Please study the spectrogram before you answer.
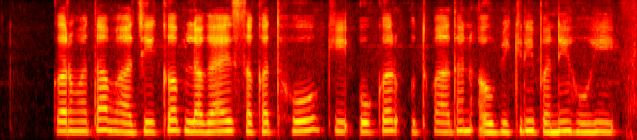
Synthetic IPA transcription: kəɾmət̪abʱaːd͡ʒikəblɐɡaːesəkət̪hokioːkəɾʊt̪paːd̪ənɐʋʊbɪkɾibɐneɦoːɦiː

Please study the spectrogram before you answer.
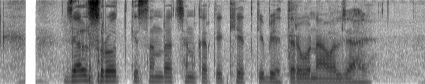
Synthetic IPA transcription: d͡ʒəlsɾot̪kesənɾəkt͡ʃʰənkəɾkekʰet̪kebeɦt̪əɾbənabəld͡ʒaɦɛ

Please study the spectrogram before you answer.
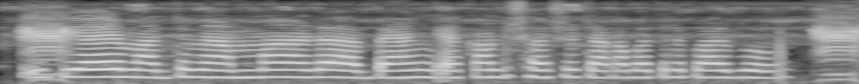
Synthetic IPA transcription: upiajeɾmad̪ʱːomeamaɾabɛŋkɛkawɳʈeʃɔɾʃoɾiʈakapat̪aɾepaɾbo

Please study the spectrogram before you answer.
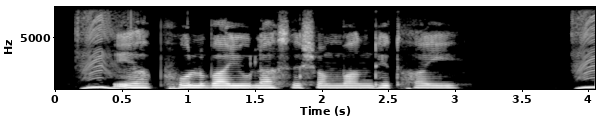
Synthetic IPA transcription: ḛɦpʰulbajulasesəmbənd̪ʱit̪həj

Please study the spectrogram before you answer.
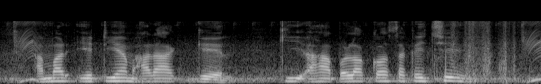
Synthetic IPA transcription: həməɾeʈiemɦəɾaɡel | kiəɦãbələkːɔsəkɛt̪t͡ʃʰi

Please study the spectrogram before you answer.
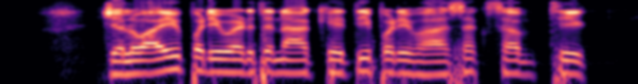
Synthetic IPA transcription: d͡ʒəlʋaːjupəɾiʋəɾt̪ənakʰeːt̪ipəɾibʱaːsəksəb̚t̪ʰik̚

